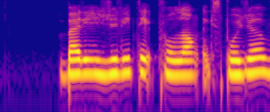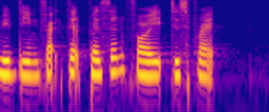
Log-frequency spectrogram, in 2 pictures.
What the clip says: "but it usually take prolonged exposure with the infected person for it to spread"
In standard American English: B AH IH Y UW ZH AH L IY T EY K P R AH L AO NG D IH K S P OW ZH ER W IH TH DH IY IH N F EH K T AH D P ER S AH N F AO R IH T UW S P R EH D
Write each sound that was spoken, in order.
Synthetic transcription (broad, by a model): B IH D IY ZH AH L IY T EY K P R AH L AO NG IH K S P OW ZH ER W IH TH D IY IH N F EH K T AH D P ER S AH N F AO R IH T UW S P R EH D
